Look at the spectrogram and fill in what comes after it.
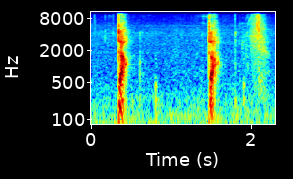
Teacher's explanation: this is an unaspirated T by the way so it's not the T sound in tone tumble and tile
